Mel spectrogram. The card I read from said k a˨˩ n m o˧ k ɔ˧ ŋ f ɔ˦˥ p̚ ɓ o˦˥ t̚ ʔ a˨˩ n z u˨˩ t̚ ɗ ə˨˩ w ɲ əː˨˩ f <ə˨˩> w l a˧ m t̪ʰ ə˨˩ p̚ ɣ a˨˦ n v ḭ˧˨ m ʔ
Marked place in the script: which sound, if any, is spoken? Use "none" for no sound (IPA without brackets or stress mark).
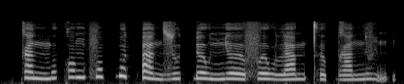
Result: ə˨˩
